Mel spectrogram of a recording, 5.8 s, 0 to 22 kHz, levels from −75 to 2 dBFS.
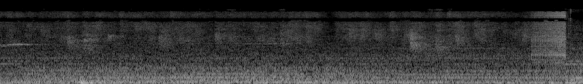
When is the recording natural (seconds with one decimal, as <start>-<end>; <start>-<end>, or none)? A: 0.0-3.1; 3.7-5.8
